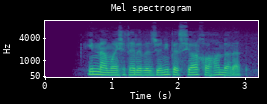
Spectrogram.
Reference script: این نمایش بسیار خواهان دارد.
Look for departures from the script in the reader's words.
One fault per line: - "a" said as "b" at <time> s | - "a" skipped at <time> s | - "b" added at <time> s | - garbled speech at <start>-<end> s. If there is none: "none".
- "تلویزیونی" added at 1.1 s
